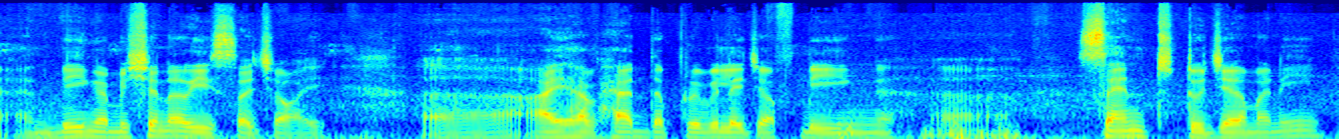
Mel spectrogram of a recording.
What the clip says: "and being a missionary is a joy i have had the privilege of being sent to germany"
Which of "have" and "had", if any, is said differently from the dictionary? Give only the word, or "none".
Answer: none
